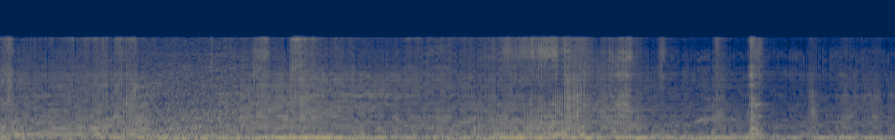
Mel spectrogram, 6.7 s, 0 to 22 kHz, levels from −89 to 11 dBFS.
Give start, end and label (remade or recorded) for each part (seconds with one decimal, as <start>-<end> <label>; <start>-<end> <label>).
0.0-1.1 remade; 1.1-1.8 recorded; 1.8-6.7 remade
